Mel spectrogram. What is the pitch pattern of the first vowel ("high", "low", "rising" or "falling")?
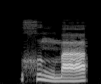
falling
